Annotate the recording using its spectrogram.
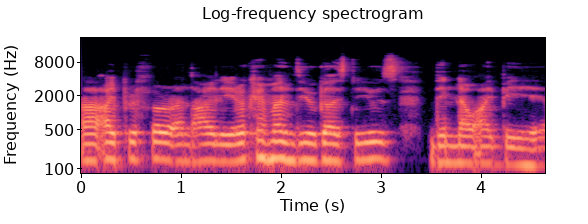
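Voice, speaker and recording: In a non-native accent, a man speaks at a fairly high pitch with monotone, flat intonation. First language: not English. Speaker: online course instructor. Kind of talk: tutorial. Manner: halting.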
